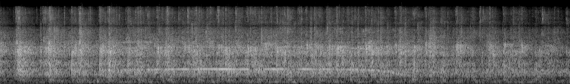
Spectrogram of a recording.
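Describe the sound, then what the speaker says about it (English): Steady applause from a council meeting audience honoring a neighborhood hero, dense continuous clapping from a sizable crowd at even loudness throughout. "Let's give him a big round of applause."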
